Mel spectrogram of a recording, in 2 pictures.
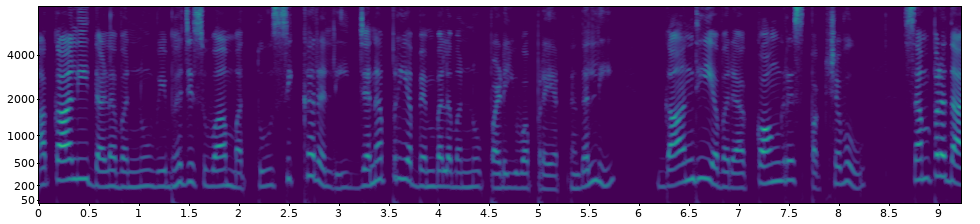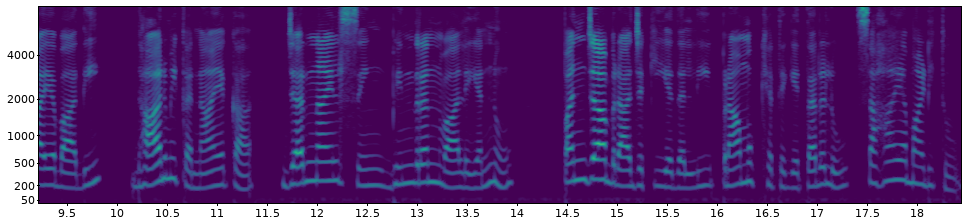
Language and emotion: Kannada, neutral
